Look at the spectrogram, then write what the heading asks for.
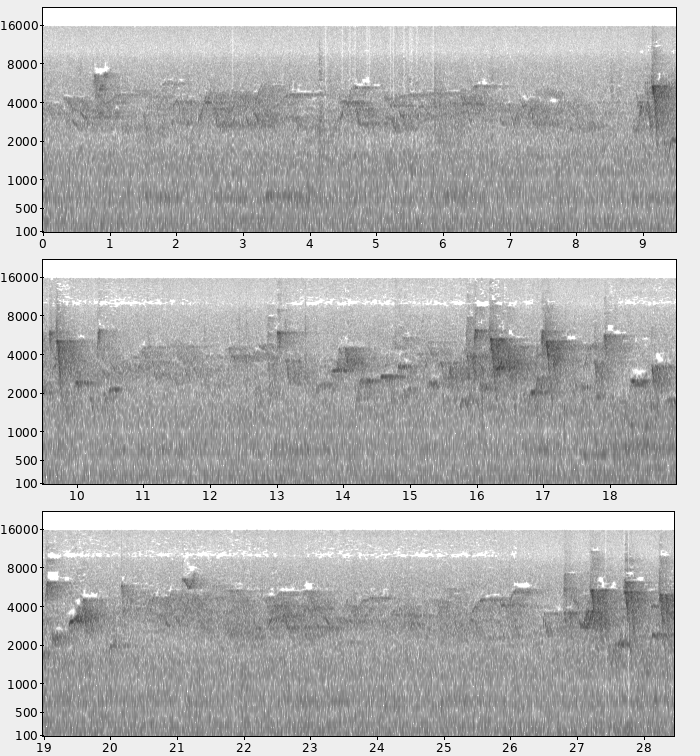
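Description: Birds chirping and singing over a steady outdoor background, with louder flurries of calls about a third of the way in, through the middle, and again near the end.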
